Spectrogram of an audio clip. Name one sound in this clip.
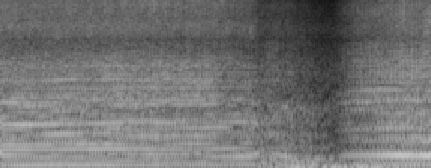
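Tyres screech during a burnout.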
